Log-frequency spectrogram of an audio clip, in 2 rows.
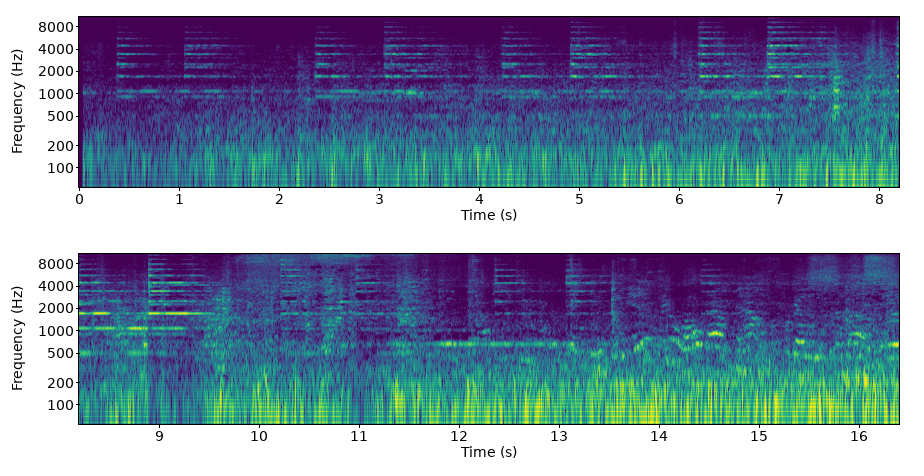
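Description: Dollywood Express steam locomotive No. 192, a 2-8-2, pulling in with its bell ringing steadily about once a second; from about ten seconds in a hiss of steam takes over as it passes.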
